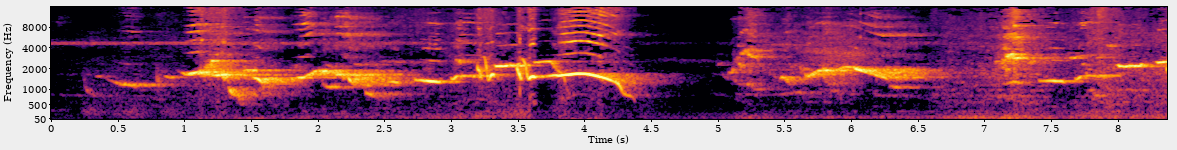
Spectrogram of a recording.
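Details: Rival-provoking song of a wild black-naped oriole: mellow whistled phrases climbing and dipping, a loud down-curving note midway, a short gap, then more warbled whistles with faint hum behind.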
